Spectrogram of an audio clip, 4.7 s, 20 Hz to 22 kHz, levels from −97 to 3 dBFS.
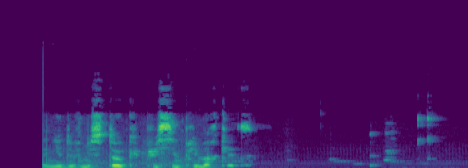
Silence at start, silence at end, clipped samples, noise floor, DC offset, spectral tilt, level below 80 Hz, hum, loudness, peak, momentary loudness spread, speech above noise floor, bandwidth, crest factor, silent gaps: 0.45 s; 0.35 s; under 0.1%; -75 dBFS; under 0.1%; -2.5 dB/octave; -72 dBFS; none; -25 LUFS; -8 dBFS; 25 LU; 49 dB; 11 kHz; 22 dB; none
